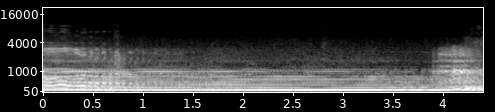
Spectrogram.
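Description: A rock band holding a long sustained final chord on electric guitar, ringing steadily at an even level. The last sung note bends and fades out in the first half second.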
